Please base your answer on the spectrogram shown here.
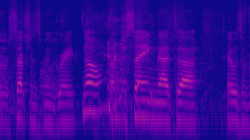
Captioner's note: laughter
